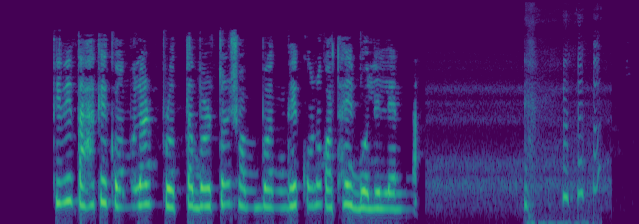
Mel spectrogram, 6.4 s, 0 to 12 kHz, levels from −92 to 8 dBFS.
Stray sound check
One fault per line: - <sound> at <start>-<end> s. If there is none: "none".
- laugh at 5.2-6.0 s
